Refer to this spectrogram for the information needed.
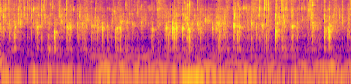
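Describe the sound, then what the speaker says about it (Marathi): Broken dried red chilies hit hot oil in a tempering for rasam, giving a close crackling sizzle with spitting pops and faint stirring, steady throughout with no talking. "या फोडणीमध्ये ना आपल्याला मिरची घालायची अशी तोडून"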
